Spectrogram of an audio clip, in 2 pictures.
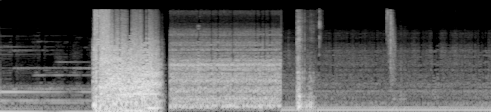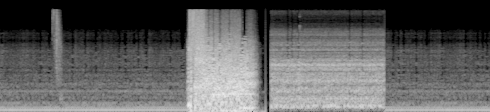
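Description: Harsh static hisses in bursts.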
